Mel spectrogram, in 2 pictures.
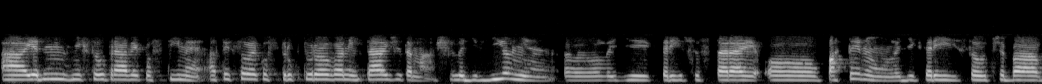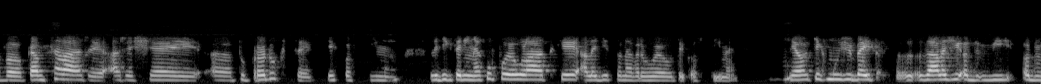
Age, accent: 20-39, native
